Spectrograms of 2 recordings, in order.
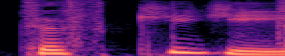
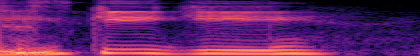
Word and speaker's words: Tuskegee: Last time I knew I was saying this wrong Tuskegee. – Tuskegee, yeah.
